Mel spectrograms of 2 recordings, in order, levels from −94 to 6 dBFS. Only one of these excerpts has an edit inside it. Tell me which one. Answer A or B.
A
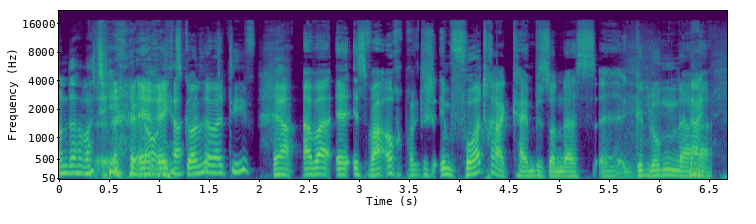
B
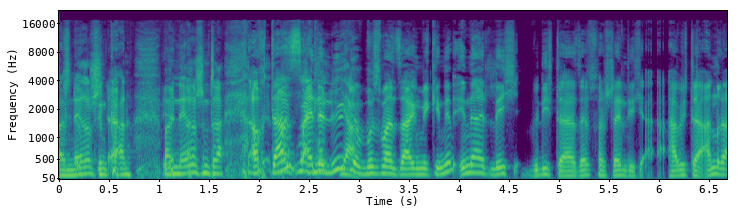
B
